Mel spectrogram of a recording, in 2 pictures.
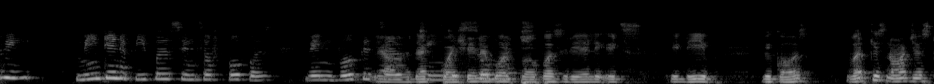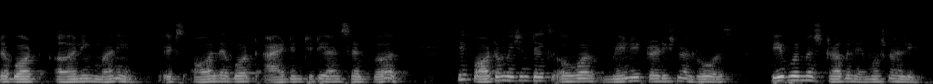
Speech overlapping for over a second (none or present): present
